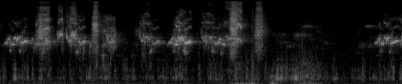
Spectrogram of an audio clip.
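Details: Pet budgerigar giving bright chirruping warbles in quick clusters, a short pause, then a few more squeaky notes, with soft low knocking sounds midway.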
